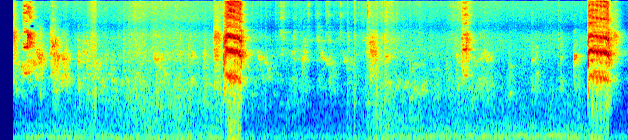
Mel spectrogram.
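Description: An Indian ringneck parakeet gives two loud, harsh squawks about four seconds apart, with softer chatter and rustling between them.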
